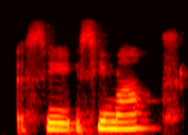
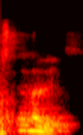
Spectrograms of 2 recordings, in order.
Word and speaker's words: similes: I know we were using the CMALs. Is that how you say it? Because I have a weird way of pronouncing things. Is it CMALs or similes or whatever? Oh, similes. Similes.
